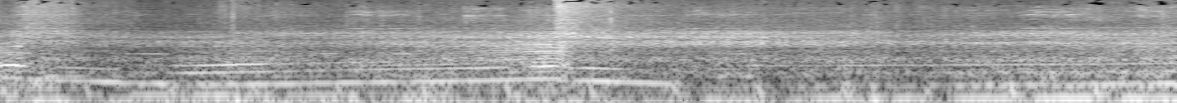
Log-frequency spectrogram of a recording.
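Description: Ford Focus ST's engine accelerating through the gears, rising in pitch and dropping back at gearshifts near the start and about four seconds in, over a steady low rumble.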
